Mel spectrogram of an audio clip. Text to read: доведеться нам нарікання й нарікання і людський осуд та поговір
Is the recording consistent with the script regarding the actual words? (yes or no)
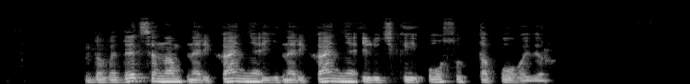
yes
